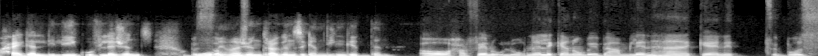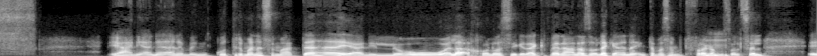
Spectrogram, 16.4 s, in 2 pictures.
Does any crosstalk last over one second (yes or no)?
no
